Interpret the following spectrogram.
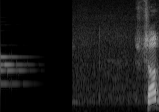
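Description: A single bell-like metallic ding, rung just before and fading out within about half a second. Then a short stretch of dead silence, then faint room noise.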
